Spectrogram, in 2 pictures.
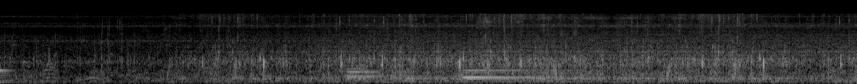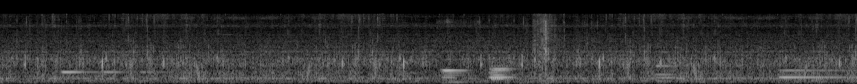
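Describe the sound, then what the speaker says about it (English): Water boils in a kettle on a gas burner in a video game, a steady bubbling hiss running throughout with faint tonal blips and a brief louder clatter near the end. "Boil water in kettle."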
